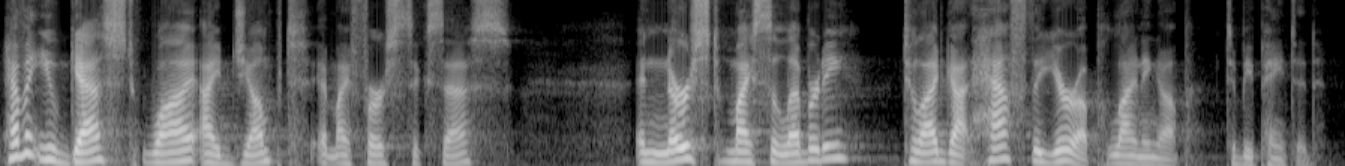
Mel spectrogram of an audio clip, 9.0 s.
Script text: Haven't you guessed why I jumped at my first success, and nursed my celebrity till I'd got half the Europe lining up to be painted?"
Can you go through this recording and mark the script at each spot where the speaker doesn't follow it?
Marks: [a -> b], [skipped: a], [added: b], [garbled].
Haven't you guessed why I jumped at my first success, and nursed my celebrity till I'd got half the Europe lining up to be painted?"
